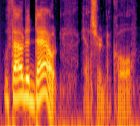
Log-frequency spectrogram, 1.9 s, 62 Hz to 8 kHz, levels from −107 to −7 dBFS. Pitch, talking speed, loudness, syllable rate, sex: 175 Hz, 160 wpm, -15 LUFS, 6.3 syllables/s, male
